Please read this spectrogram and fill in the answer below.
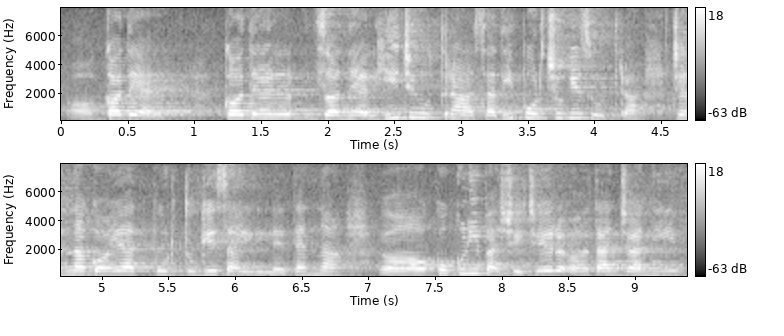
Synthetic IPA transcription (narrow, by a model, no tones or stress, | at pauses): kəd̪ɛl | kəd̪ɛld͡zənalɦid͡ʑiut̪ɾaəsat̪ɦipoɾt͡ɕuɡet͡sut̪ɾa | d͡ʑɛnːaɡɔjat̪̚puɾt̪uɡet͡sailːet̪ɛnːa | kokɽibʱaɕet͡ɕeɾt̪ãɲt͡ɕani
